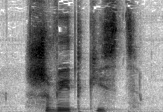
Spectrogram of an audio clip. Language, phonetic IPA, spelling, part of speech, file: Ukrainian, [ˈʃʋɪdʲkʲisʲtʲ], швидкість, noun, Uk-швидкість.ogg
- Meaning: 1. speed 2. speediness, swiftness, quickness, rapidity, celerity 3. velocity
